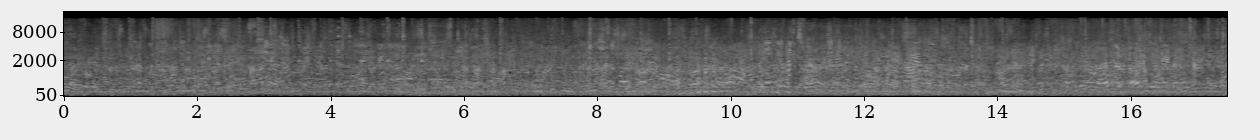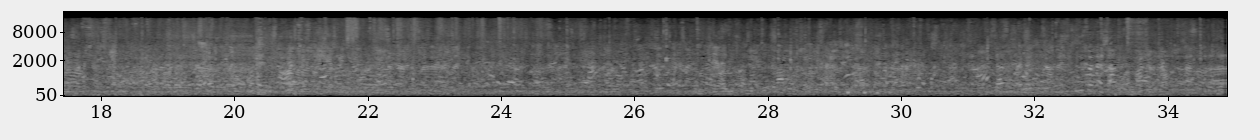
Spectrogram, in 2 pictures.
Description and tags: outdoor community festival crowd ext medium meal time active walla german and english voices eating spoons hit metal bowls3 calm murmur
ext, festival, community, crowd, walla, outdoor, medium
